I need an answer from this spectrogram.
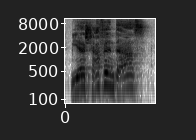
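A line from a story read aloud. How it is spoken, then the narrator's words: Man shouting. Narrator (German): rief er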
